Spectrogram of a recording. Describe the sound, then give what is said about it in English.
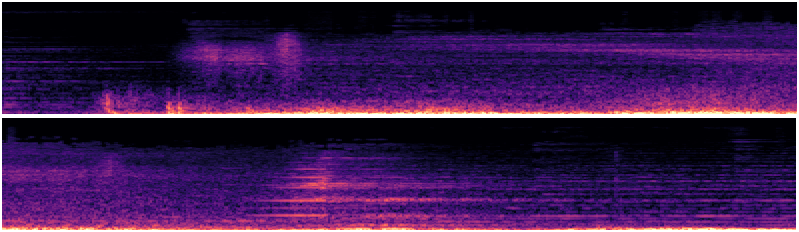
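A deep, sustained rumble of thunder rolls on for several seconds at steady loudness, low and heavy, with no voices over it. “Thunder, you can put down the umbrella.”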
